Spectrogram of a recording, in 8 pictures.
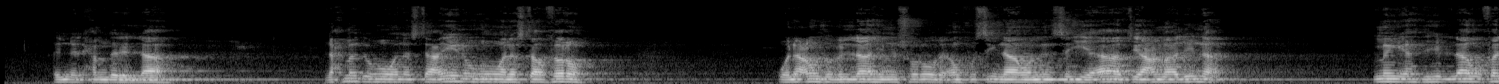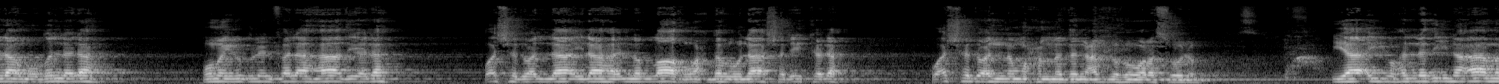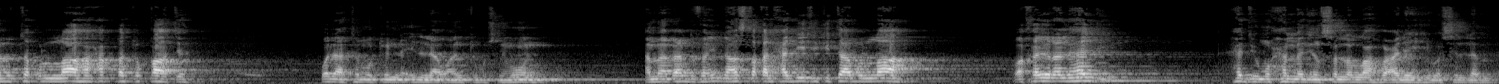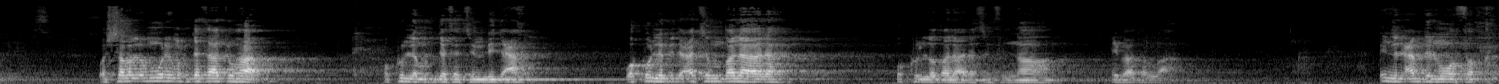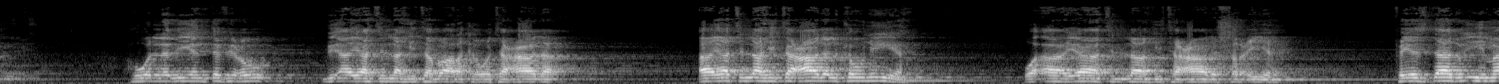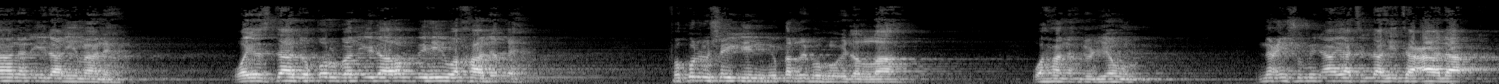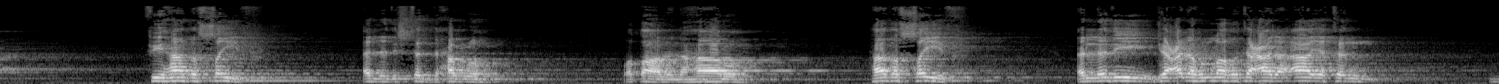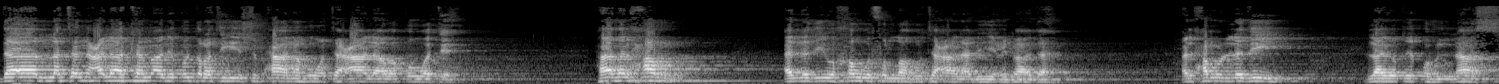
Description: خطبة - العبرة بحرارة الصيف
